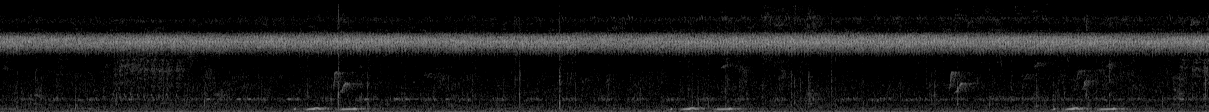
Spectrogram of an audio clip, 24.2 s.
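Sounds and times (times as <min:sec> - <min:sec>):
cicada drone: 0:00.0 - 0:24.1.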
